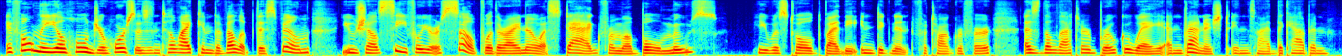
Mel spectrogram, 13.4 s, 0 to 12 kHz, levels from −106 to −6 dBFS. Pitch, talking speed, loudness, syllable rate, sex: 190 Hz, 190 wpm, -19 LUFS, 5.3 syllables/s, female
